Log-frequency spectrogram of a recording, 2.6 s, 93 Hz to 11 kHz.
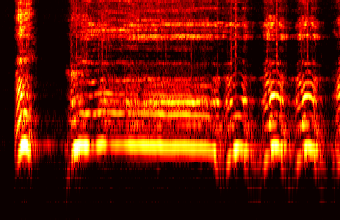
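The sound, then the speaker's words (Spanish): A huge white-furred dog named Capitán, from a legend set in Matanzas around 1770, howls: a brief yelp, then a long, steady, drawn-out howl that breaks into several shorter wavering cries, with no voices. “Cuentan que a comienzos del año 1770 vivía en Matanzas doña Ramoncita Oramas, viuda de Solís, quien tenía un fiel compañero para su soledad, un enorme perro de blanco pelaje llamado Capitán.”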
